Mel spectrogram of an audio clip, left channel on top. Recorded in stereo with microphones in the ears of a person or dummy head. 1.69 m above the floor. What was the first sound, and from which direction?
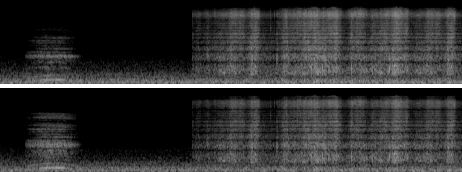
A gasp, 50° right (ahead or behind).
